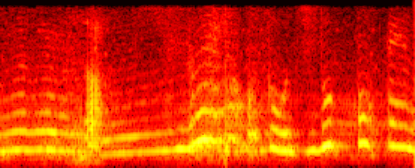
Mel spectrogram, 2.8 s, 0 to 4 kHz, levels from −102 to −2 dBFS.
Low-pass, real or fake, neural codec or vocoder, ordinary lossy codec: 3.6 kHz; fake; codec, 24 kHz, 0.9 kbps, WavTokenizer, medium speech release version 1; none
